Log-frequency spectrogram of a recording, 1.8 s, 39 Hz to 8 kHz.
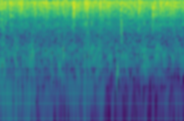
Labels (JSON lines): {"label": "biophony", "recorder": "SoundTrap 300"}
